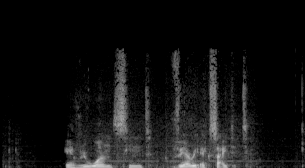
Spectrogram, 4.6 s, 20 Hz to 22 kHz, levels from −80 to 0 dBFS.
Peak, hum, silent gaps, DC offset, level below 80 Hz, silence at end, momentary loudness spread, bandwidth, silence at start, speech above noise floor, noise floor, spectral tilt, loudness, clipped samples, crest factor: -4 dBFS; none; none; under 0.1%; -68 dBFS; 0.85 s; 19 LU; 16 kHz; 0.95 s; 48 dB; -72 dBFS; -4.5 dB/octave; -24 LUFS; under 0.1%; 24 dB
